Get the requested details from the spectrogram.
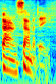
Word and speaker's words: Baron Samedi: The last we see of Baron Samedi, and yes, this is how they pronounce it in the film at least.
